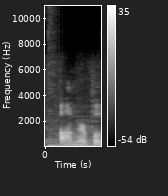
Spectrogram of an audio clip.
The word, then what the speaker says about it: honorable: to improve it's an honorable motive but it's just not the right time a honorable I I would I would have said an honorable you usually pronounce the h and anyway moving on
